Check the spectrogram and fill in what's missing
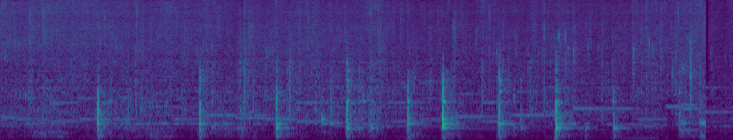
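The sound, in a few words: chopped jackfruit seeds and dried chilli sizzling in pan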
